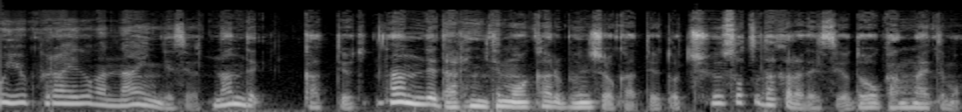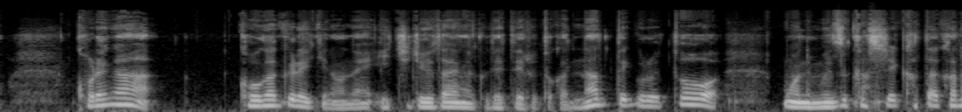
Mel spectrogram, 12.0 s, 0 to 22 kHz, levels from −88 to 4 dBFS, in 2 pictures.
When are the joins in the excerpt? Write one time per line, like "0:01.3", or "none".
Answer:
0:01.3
